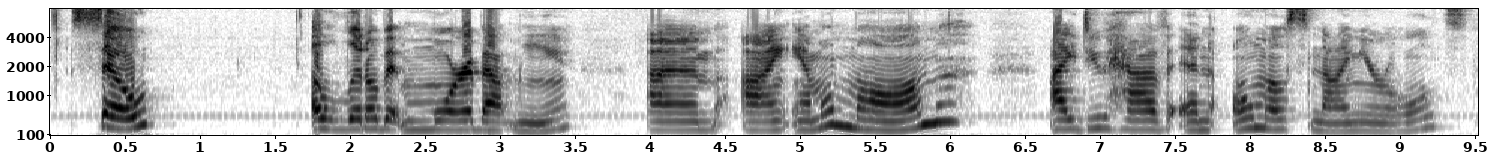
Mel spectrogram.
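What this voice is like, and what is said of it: Voice sounds slightly off, sick. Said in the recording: “I sound a little weird ... I think I'm coming down with a cold”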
